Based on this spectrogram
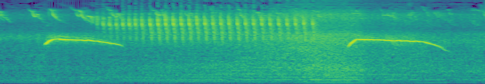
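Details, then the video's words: Ciblek, the bar-winged prinia, in ngebren song: a sustained rattling trill of rapid high pulses, bracketed by two drawn-out whistles that slide gently downward; a voice talks in Indonesian. "Ciblek gacor NGEBREN suara penuh emosi tembakan full power"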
